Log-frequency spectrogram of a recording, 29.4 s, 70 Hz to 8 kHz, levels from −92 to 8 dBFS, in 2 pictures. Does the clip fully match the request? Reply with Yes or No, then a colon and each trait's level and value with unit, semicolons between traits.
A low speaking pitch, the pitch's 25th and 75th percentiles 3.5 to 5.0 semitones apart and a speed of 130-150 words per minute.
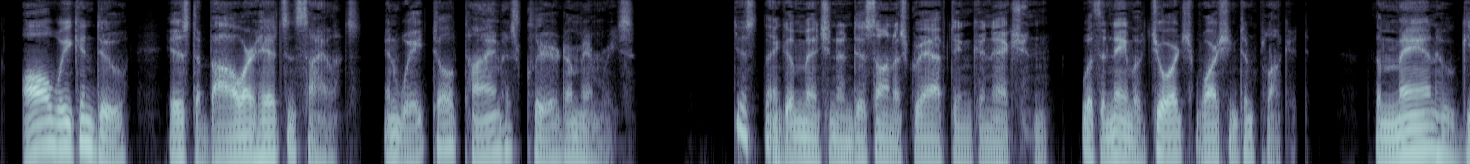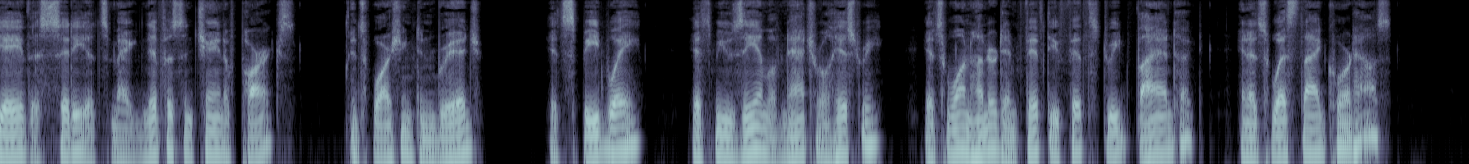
Yes: very low, 80 Hz; average, 4.4 semitones; average, 140 wpm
